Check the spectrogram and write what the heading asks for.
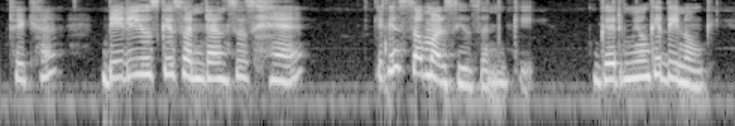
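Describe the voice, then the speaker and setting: A woman gives a spoken English lesson in a fairly high voice. She explains at an unhurried, patient pace and draws out each example sentence. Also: vocal fry, a bit bright. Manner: slow, patient explaining with words read out very slowly. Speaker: English teacher.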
